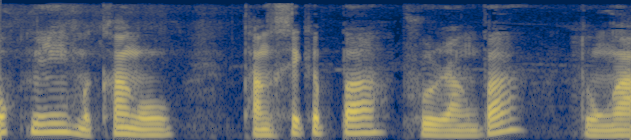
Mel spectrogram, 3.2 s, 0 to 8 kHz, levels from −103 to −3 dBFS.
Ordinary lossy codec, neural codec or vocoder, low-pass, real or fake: AAC, 32 kbps; none; 7.2 kHz; real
